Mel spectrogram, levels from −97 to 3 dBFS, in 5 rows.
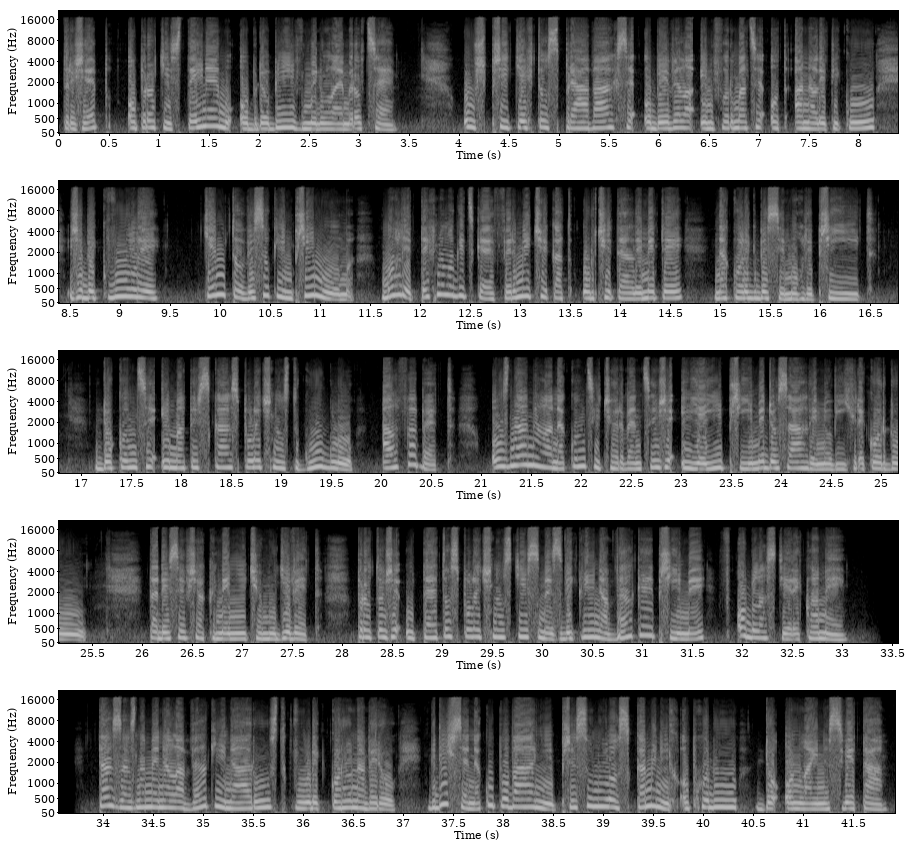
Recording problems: distortion; heavy; 29% of the sound clipped

